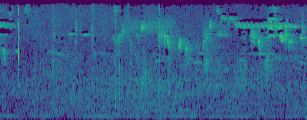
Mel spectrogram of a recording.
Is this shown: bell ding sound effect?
no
